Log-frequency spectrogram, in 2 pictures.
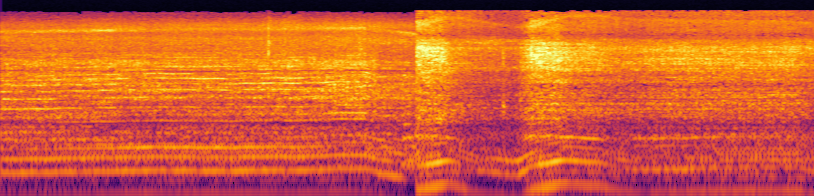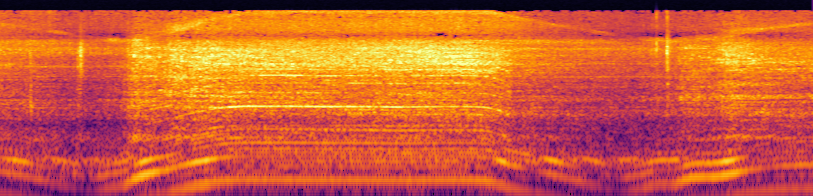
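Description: Off-road vehicle engine running steadily, then revved up and down again and again as it works in deep mud. A high whine rises and holds for a few seconds in the middle.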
